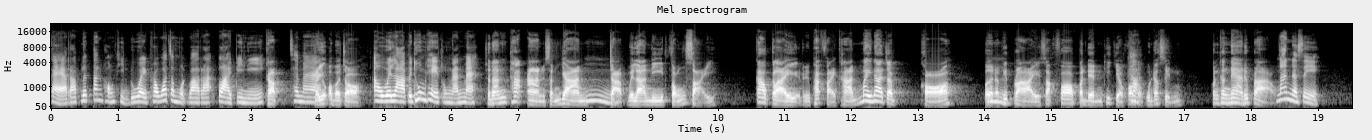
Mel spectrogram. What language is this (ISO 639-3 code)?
tha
